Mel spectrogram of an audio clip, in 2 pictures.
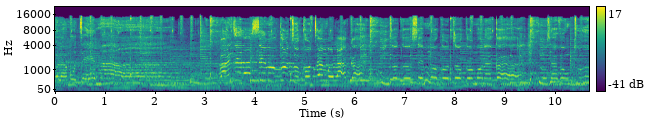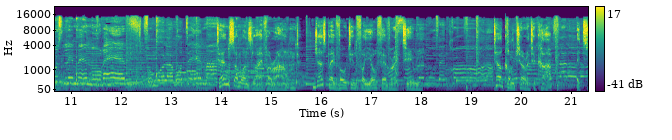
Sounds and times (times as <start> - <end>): Music: 0.0 - 21.3
Speech: 13.9 - 18.2, 19.3 - 21.3.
